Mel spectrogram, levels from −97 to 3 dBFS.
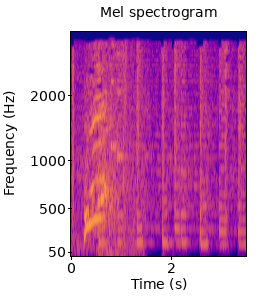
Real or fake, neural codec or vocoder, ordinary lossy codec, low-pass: real; none; MP3, 16 kbps; 3.6 kHz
